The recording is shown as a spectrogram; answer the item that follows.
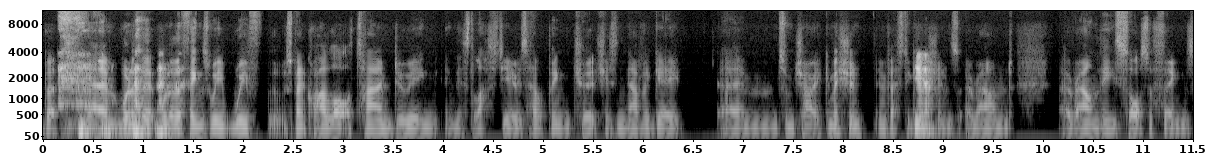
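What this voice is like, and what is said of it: Yorkshire English accent. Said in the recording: “my Yorkshire accent”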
